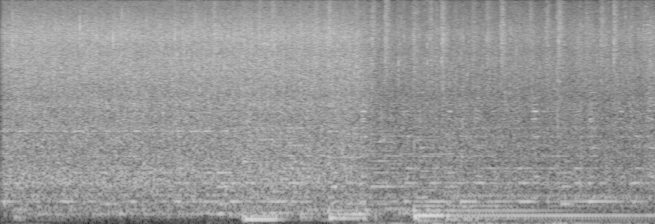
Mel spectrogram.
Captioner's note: dramatic orchestral music; water rushing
